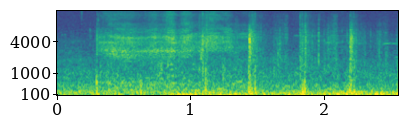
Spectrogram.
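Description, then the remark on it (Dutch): Steady running footsteps thud in a regular rhythm over a constant rush of wind and outdoor noise, during a lunchtime training run. “We, gaan, eh, we zijn aan het lopen op de site van Taxi tijdens de middagpauze.”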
